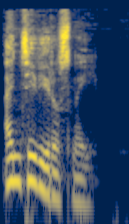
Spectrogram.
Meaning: antiviral
- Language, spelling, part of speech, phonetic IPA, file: Russian, антивирусный, adjective, [ˌanʲtʲɪˈvʲirʊsnɨj], Ru-антивирусный.ogg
